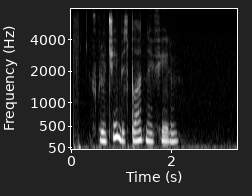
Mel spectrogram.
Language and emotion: Russian, sad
